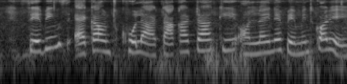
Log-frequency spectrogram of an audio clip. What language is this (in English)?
Bangla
